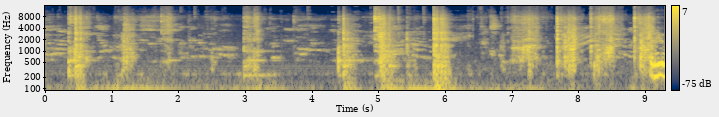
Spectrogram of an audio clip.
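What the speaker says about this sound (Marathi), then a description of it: "आणि हे सगळे शेंगदाणे या गुळाच्या पाकात घालते व्यवस्थित मिक्स करून घेते" Peanuts being stirred into hot jaggery syrup for chikki: repeated scraping and clinking of a spoon against a pan in irregular bursts, close by, with a voice speaking in between.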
